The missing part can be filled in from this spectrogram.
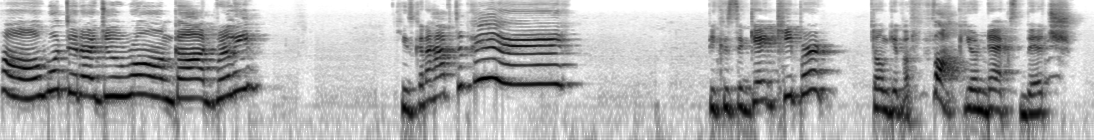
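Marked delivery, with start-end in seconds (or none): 0.0-2.2 slow, mopey, self-pitying put-on sad voice. Speaker mocks a man they call a coward, acting out his self-pity: mocking his sadness. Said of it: "So now he's all sad".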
